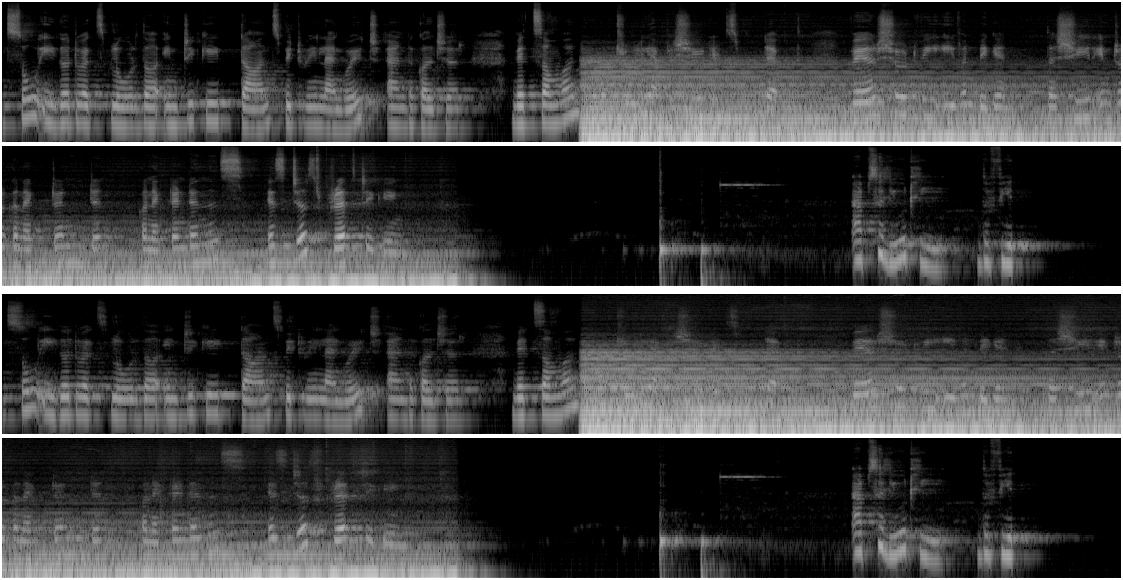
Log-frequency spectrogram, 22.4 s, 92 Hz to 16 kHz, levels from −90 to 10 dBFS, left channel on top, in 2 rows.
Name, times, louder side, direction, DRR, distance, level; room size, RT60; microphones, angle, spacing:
voice 1, 0.0-4.6 4.9-7.2 7.6-7.8 8.5-12.3 12.6-13.6 13.8-15.3 17.8-17.9 18.2-18.3, left 2 dB, 50° left, 9 dB, 1.8 m, -35 dB
sound 1, 5.8-15.8, equal, 30° right, 3.0 m, -21 dB
voice 2, 18.4-18.7 19.7-20.6 20.9-21.3, equal, ahead, 7 dB, 1.3 m, -36 dB
27.0 x 21.0 x 9.8 m, 0.84 s
head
